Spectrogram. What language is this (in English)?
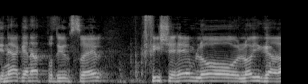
Hebrew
